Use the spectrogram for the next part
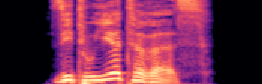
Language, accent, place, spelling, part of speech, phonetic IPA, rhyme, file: German, Germany, Berlin, situierteres, adjective, [zituˈiːɐ̯təʁəs], -iːɐ̯təʁəs, De-situierteres.ogg
- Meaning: strong/mixed nominative/accusative neuter singular comparative degree of situiert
